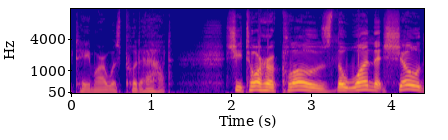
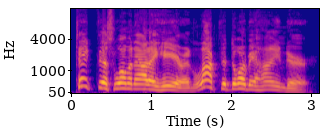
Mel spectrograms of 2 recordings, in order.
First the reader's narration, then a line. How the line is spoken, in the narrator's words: He shouted for his servants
